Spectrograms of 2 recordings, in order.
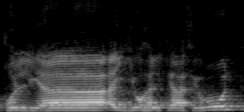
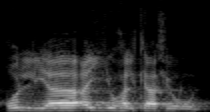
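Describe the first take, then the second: First: Slow recitation, يا in "قل يا أيها الكافرون" held four counts; over-stretch the يا of "قل يا أيها الكافرون"; four-count madd. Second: Measured two-count stretch on يا in "قل يا أيها الكافرون"; two-count madd. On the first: Retold or imitated. Teacher imitating students' reading, long four-count stretch on يا. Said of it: "بمقدار أربع حركات أو ثلاث حركات".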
